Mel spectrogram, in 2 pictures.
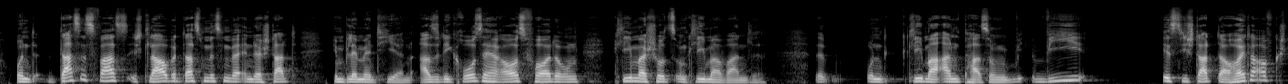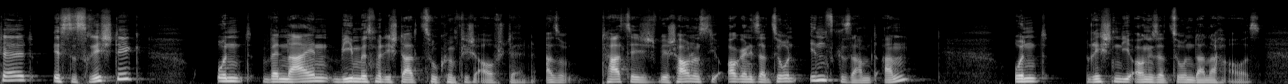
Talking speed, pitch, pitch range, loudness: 135 wpm, 125 Hz, 110-145 Hz, -20 LUFS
